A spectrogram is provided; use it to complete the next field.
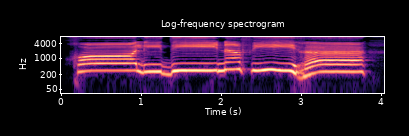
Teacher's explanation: خا کے اوپر کھڑی حرکات ہے، تو ہم اسے 2 یا 3 حرکت کے برابر کھینچیں گے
